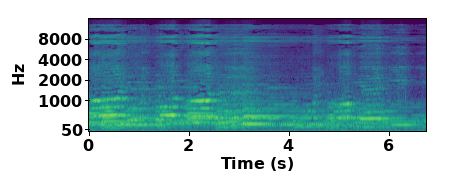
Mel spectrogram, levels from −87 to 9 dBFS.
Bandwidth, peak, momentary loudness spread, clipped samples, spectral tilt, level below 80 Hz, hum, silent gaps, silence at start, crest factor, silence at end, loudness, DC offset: 14 kHz; -2 dBFS; 12 LU; under 0.1%; -5 dB/octave; -48 dBFS; none; none; 0 s; 16 dB; 0 s; -17 LUFS; 0.7%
